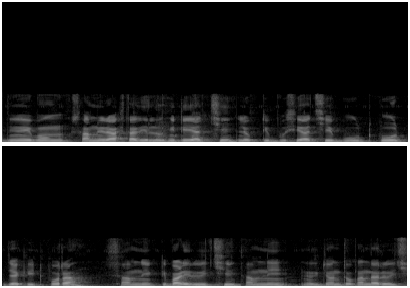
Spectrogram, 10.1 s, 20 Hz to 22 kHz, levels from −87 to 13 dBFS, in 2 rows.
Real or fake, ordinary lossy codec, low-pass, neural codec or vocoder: real; none; none; none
